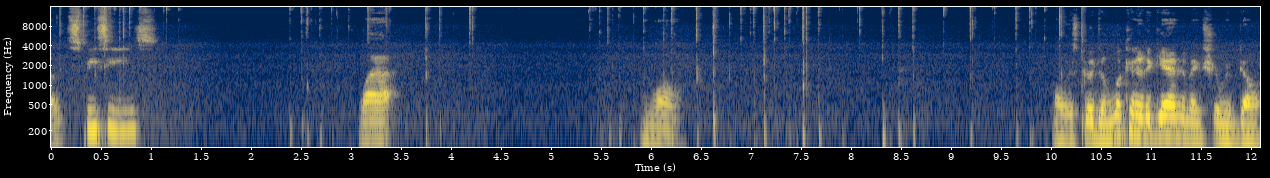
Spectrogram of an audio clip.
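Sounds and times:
computer keyboard keys clicking: 0:00.0 - 0:01.2, 0:02.4 - 0:03.0, 0:05.4 - 0:10.4.

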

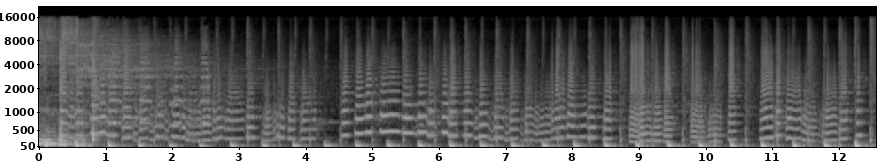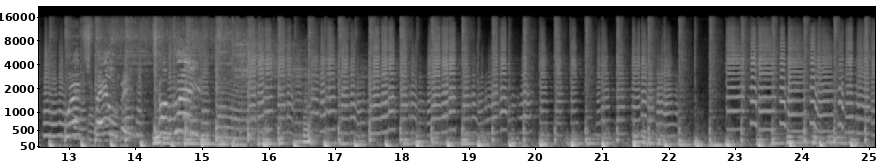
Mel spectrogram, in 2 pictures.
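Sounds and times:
trombone solo: 0:00.0 - 0:25.0
drum beat: 0:12.5 - 0:25.0
low bass notes: 0:13.3 - 0:17.5.

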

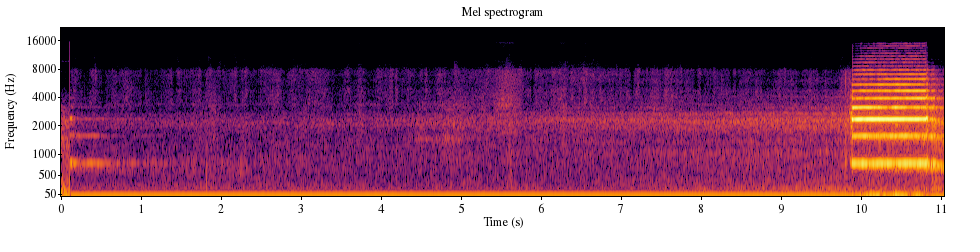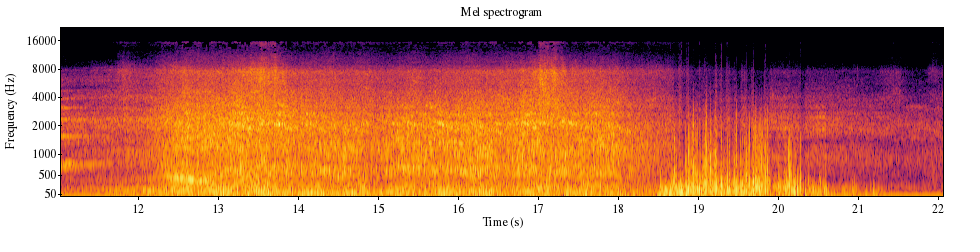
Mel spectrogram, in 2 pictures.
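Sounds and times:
train horn blast: 0:00.0 - 0:01.3, 0:09.8 - 0:11.8
train rushing past: 0:08.7 - 0:22.0
wheels clattering on rails: 0:11.3 - 0:19.6.

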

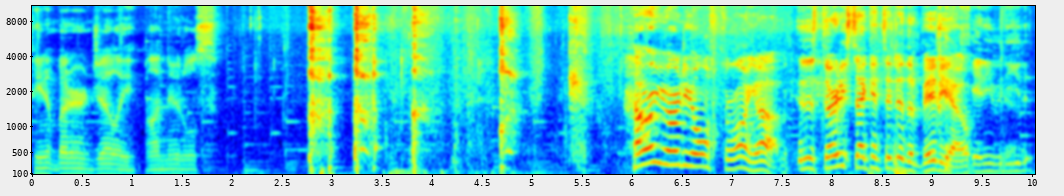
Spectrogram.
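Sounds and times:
person coughing and gagging: 0:02.7 - 0:05.6.

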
